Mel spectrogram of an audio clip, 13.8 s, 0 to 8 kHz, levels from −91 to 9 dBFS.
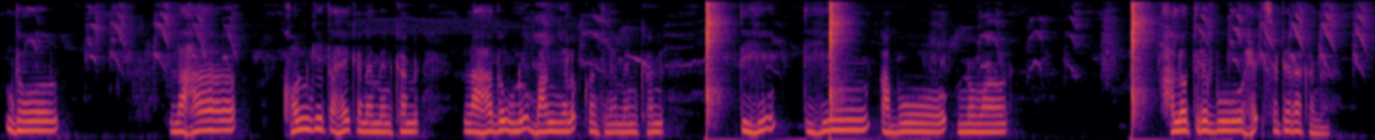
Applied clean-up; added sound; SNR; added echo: none; Gunshot, gunfire; -3 dB; none.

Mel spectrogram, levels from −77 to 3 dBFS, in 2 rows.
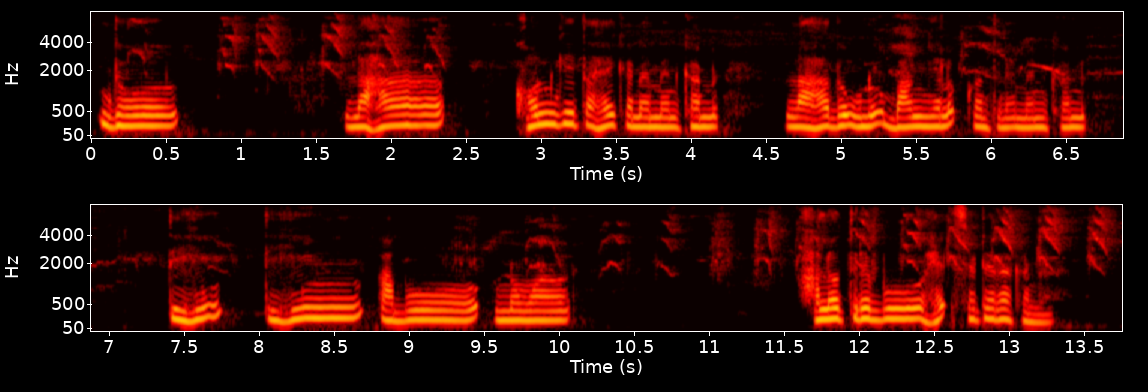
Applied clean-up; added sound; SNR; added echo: none; none; none; none.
